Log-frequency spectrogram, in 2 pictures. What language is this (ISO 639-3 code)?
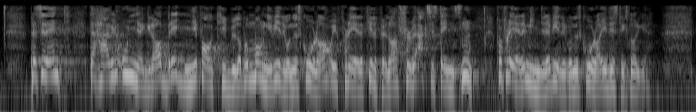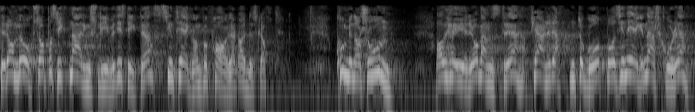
nob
